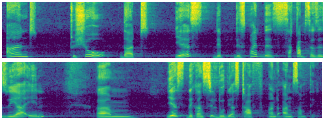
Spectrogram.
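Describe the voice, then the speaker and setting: A man with a Kenyan accent explains things as an interviewed official, speaking haltingly and repeating his words. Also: a little high, animated, dark tone. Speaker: cultural institution official being interviewed. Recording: reverberant hall with clear background noise.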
